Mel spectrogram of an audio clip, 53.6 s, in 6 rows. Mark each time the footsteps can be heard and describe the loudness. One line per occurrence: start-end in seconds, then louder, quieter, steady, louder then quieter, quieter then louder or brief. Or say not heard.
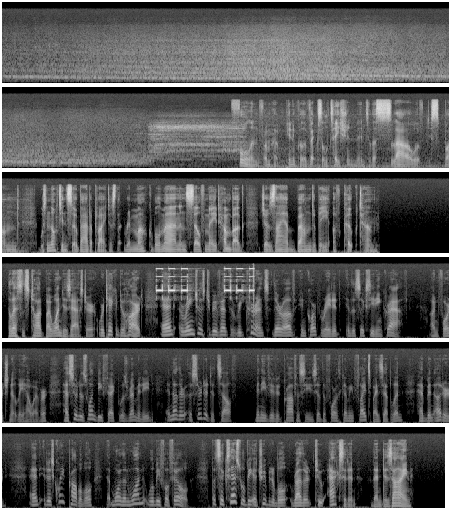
not heard.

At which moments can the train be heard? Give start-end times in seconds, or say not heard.
0.0-18.5.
